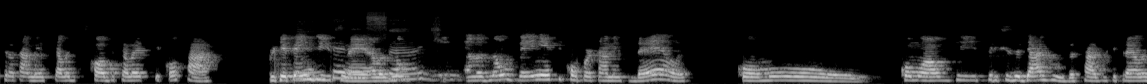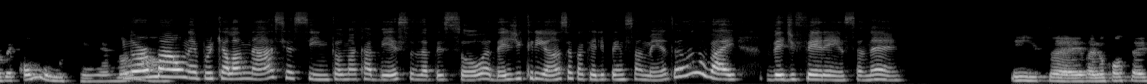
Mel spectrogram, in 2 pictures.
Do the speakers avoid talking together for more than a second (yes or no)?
no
